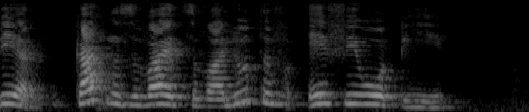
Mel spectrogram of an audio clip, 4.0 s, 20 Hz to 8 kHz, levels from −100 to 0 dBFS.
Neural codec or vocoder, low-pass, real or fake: none; 7.2 kHz; real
